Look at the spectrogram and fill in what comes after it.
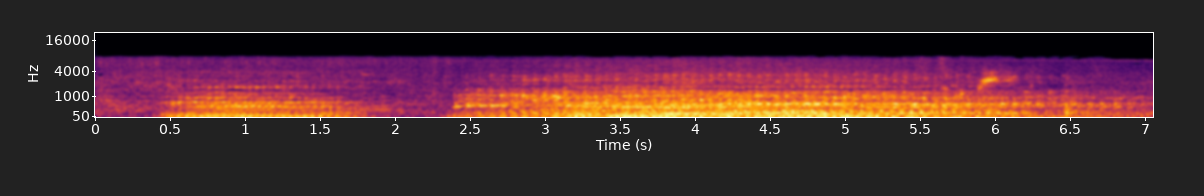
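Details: Two female African forest elephants of an extended family greet intensely in a forest clearing at Dzanga, Central African Republic, below an observation platform: a low harmonic-rich rumble, a brief pause, then a longer, louder, overlapping rumble lasting about four seconds.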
